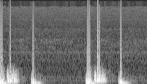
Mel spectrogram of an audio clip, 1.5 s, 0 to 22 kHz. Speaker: it's very harsh sounding and the first part of the sound is louder the second part of the sound drops off so that first part is crescendo that second part is decrescendo and it occurs between the lub and the dub or between s1 and s2 so we know that it must be aortic stenosis so this is what aortic stenosis sounds like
